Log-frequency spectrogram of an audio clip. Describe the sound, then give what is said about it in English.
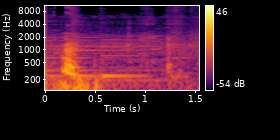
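A dog gives a single loud bark, followed by a fainter short yip about a second later against a low background rumble. “Dogs barking and shit.”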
